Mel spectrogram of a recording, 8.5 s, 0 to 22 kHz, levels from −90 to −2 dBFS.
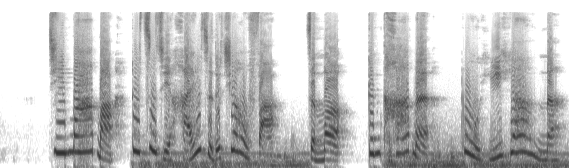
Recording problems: distortion; heavy; 15% of the sound clipped
low rumble; noticeable; from 2 to 4.5 s and from 6 s on; 15 dB below the speech

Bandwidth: 16 kHz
